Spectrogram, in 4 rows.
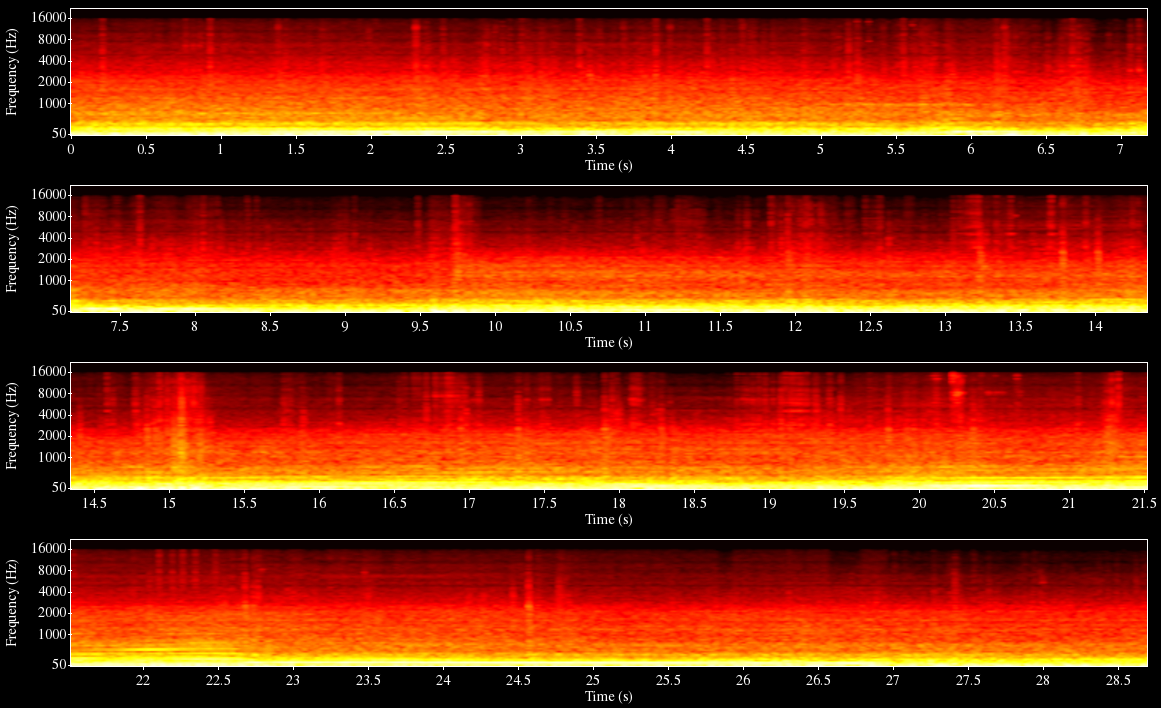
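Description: Alfa Romeo 33 1.3's flat-four boxer engine and tyre rumble heard from inside the cabin while driving, the engine running on freshly fitted Bosch spark plugs. The engine note rises as the car accelerates, most clearly about twenty seconds in.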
